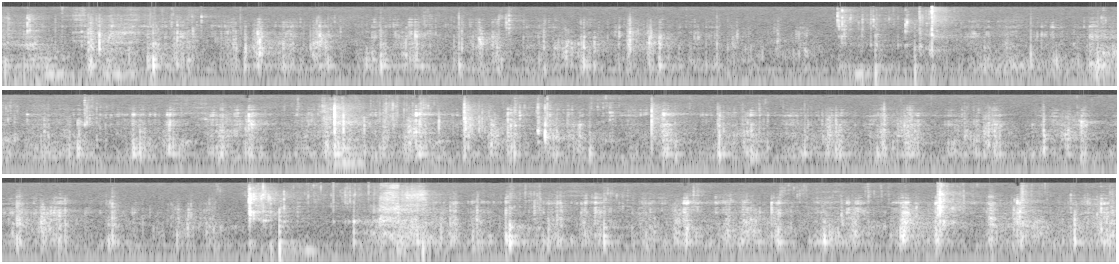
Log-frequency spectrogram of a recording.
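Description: Close-miked chewing of sushi rolls: soft wet mouth clicks and crunches, irregular, with a few sharper clicks now and then.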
